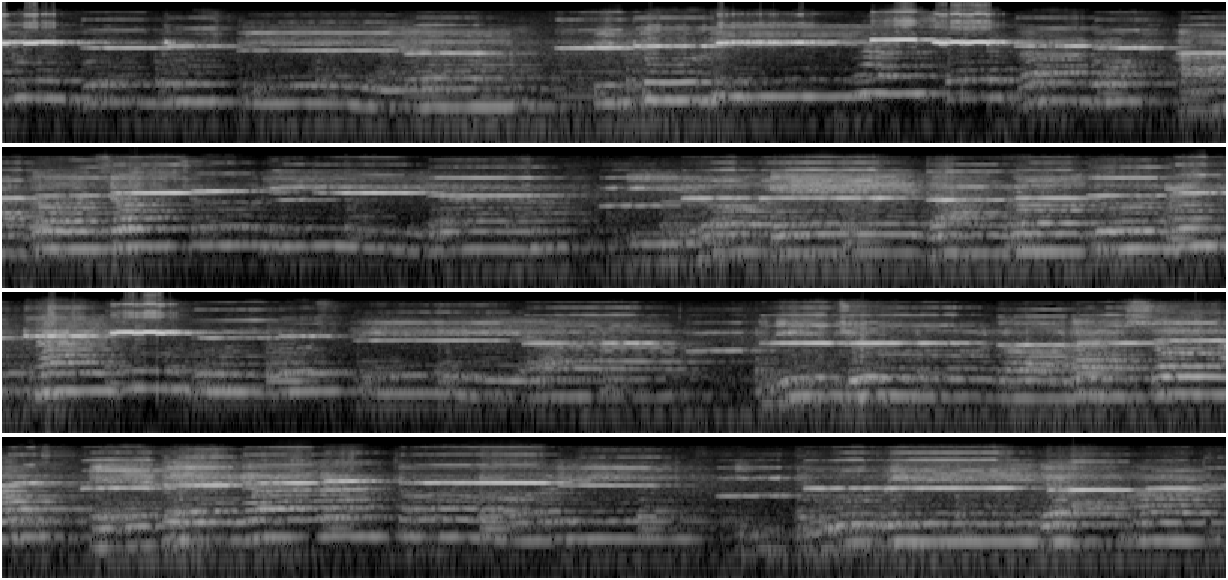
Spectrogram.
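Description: Live devotional music: male voices singing together, accompanied by a harmonium's held reed tones and a strummed acoustic guitar.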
